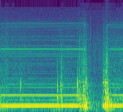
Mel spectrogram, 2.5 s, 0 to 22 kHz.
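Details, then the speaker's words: 1975 Bricklin SV-1, low-mileage original-owner car, battery just reconnected: steady low electric buzz with a few switch clicks but no lifting travel; headlight motor hums without raising the headlights. "Why would the headlights just make noise?"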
